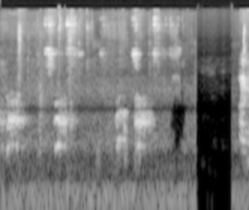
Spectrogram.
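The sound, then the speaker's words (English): Several dogs bark and yip excitedly in quick, overlapping bursts, loud over a low rumbling hum, breaking off suddenly for a moment before the barking starts up again. “These dogs are going nuts.”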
